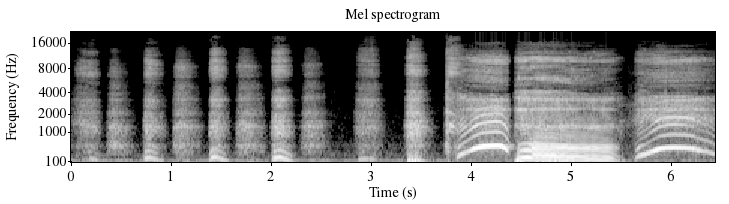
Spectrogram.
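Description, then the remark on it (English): A man breathes heavily after a climb: a quick string of short, rapid, heavy pants, then three long, strained, voiced gasps that sound almost like groans. “He was breathing heavily, almost gasping.”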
